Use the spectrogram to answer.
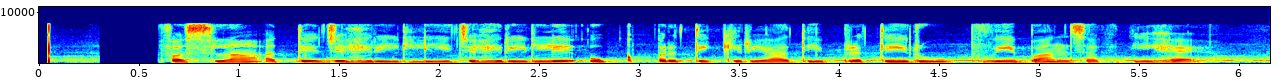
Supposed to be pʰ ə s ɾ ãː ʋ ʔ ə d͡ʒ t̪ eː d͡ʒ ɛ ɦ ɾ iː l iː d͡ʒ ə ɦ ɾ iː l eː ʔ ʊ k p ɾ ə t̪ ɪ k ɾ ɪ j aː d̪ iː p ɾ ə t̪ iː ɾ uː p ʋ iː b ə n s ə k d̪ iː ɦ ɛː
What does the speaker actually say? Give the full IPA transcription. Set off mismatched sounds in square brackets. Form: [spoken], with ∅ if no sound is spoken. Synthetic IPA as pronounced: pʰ ə s [l] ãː [∅] ʔ ə [∅] t̪ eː d͡ʒ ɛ ɦ ɾ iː l iː d͡ʒ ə ɦ ɾ iː l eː ʔ ʊ k p ɾ ə t̪ ɪ k ɾ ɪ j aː d̪ iː p ɾ ə t̪ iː ɾ uː p ʋ iː b ə n s ə k d̪ iː ɦ ɛː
